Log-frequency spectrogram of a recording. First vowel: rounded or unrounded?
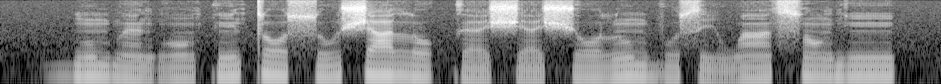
rounded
